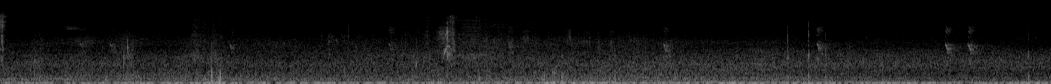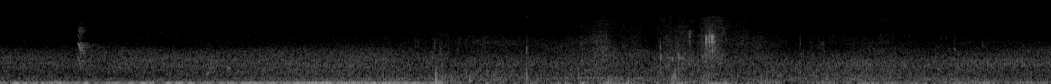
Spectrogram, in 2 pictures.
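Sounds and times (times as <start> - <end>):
rushing river water: 0.0 - 7.4, 14.5 - 21.0
wind rumbling on microphone: 0.0 - 21.0.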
